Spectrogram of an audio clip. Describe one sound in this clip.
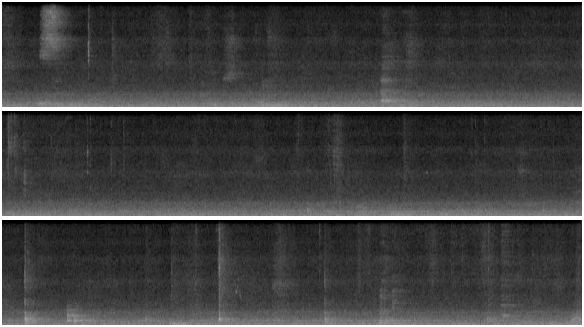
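A man murmurs quietly into a microphone in an echoing hall.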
